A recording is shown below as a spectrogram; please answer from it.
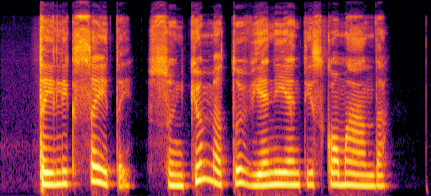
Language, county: Lithuanian, Šiauliai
